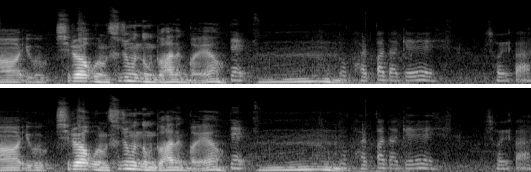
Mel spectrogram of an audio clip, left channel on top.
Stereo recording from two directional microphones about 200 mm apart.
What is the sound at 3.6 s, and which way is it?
Speech, 50° left (ahead or behind).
